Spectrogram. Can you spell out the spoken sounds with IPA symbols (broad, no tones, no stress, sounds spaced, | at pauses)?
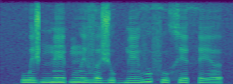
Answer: w ɪ ʒ ŋ͡m ẽ ɓ ũ ɪ̯ v ə ʒ u ɡ͡b ẽ v u f u x ɪ θ e ə̯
